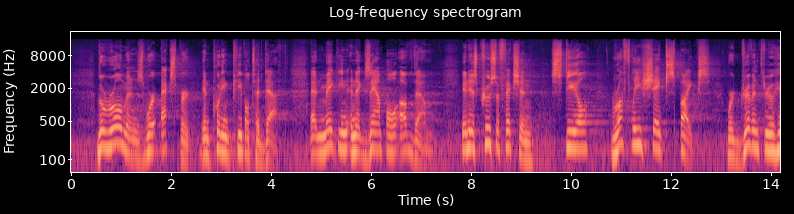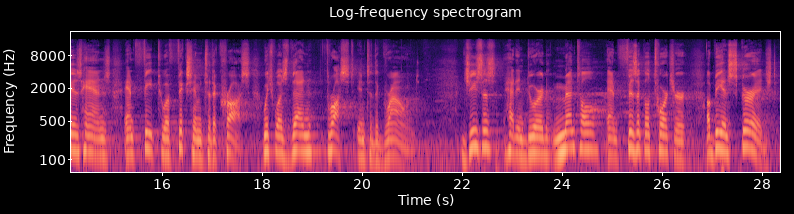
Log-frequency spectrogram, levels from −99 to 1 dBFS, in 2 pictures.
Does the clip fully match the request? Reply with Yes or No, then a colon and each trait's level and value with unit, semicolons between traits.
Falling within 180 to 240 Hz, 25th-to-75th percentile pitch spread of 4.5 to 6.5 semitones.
No: medium, 140 Hz; average, 4.9 semitones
